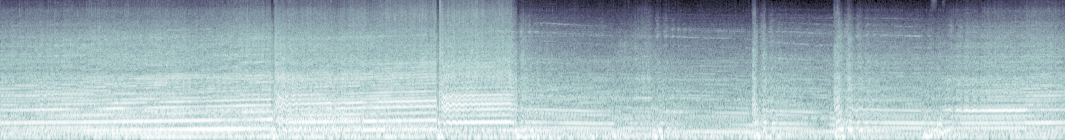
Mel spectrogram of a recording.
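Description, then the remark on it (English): A loud race car engine recorded onboard, its harmonic whine sweeping in pitch and breaking at several sharp downshifts that blip the revs, with no voices. “Like when they would downshift, it would do that. Sounds great though.”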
